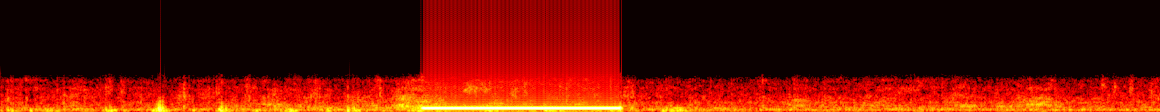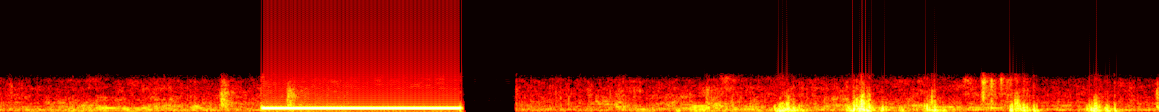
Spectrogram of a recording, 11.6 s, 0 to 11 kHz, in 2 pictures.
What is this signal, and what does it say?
Ringback tone (Europe, 425 Hz), with speech.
